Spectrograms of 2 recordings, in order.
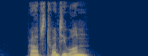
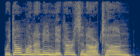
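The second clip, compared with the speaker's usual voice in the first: much higher and louder hateful shout; 11 semitones higher, 7 dB louder than usual. Acted. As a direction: bellow it from the back of the mob. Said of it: "someone else shouted".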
